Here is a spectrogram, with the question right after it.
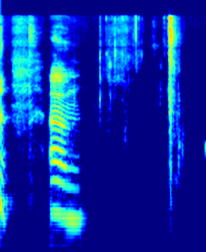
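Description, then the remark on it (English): Someone takes a quiet sip of water from a glass, then lets out a short voiced sigh, followed by faint wet mouth clicks and a brief breathy puff. “I had to take a little sip of water.”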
